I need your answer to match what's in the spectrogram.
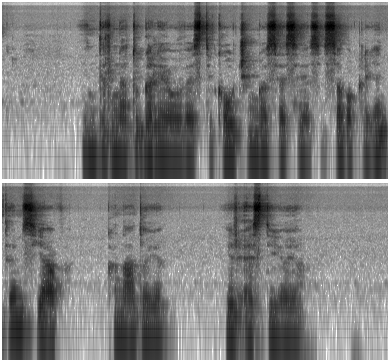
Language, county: Lithuanian, Vilnius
